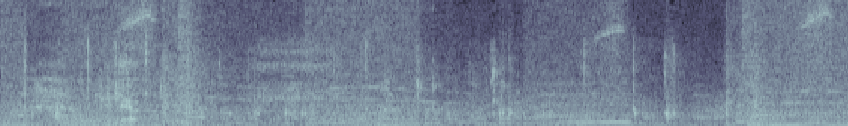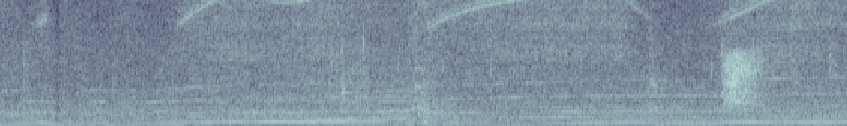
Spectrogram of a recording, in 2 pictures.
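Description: A racing car engine roars loudly, its pitch rising and falling through gear changes.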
